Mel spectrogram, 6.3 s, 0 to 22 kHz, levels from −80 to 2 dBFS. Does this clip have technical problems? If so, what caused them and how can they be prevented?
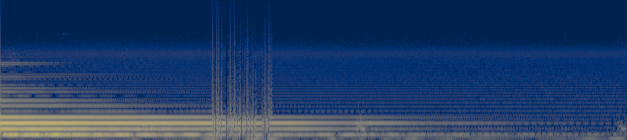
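Yes. There is a mains buzz throughout the music. Sharp switching spikes from a dimmer, rectifier or unshielded cable get into the signal path twice in every 60 Hz cycle. That puts a whole ladder of harmonics of 60 Hz reaching up into the kilohertz range, heard as a steady, raspy buzz sitting roughly 30 dB below the music. To prevent it, keep audio cables away from dimmers and power supplies and use properly shielded, grounded connections.

From 2.12 to 2.72 s there is processor overload crackle. The processor could not finish its small audio buffers on time, and it missed many deadlines in a row. Each miss dropped in a short stretch of silence with hard edges, and the spacing fits buffers of around 5 ms. Strung together, those dropouts make a gritty, tearing crackle over the music that stops once the load eases. To prevent it, reduce the processing load or raise the buffer size so each deadline has more headroom.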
